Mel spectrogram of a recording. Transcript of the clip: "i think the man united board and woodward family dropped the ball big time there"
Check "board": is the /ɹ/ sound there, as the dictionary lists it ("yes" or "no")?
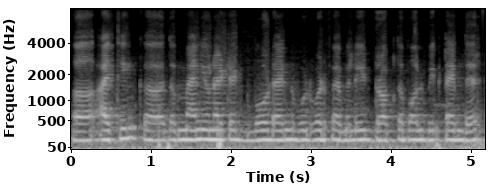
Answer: yes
